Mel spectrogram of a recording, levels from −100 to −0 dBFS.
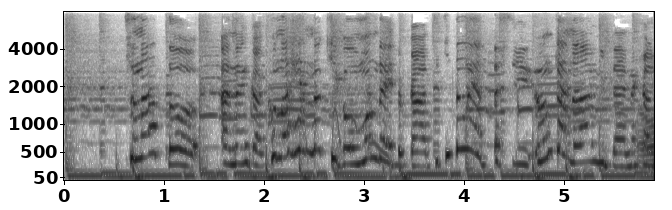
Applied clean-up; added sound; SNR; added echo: none; none; none; none.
